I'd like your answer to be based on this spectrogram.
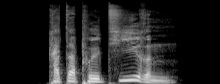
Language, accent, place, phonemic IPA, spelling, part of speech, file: German, Germany, Berlin, /katapʊlˈtiːʁən/, katapultieren, verb, De-katapultieren.ogg
- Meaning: to catapult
